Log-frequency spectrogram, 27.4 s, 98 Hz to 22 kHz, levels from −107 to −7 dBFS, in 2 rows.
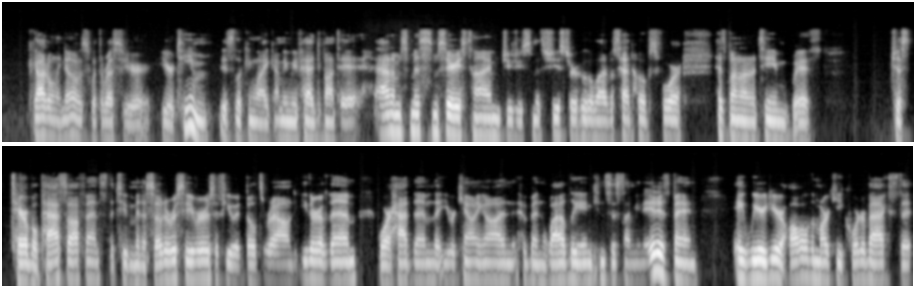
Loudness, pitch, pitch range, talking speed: -23 LUFS, 120 Hz, 115-130 Hz, 180 wpm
